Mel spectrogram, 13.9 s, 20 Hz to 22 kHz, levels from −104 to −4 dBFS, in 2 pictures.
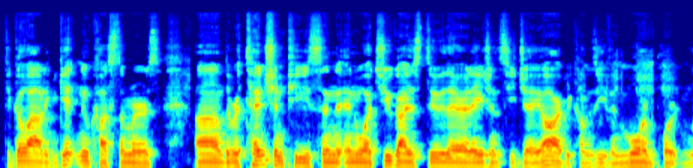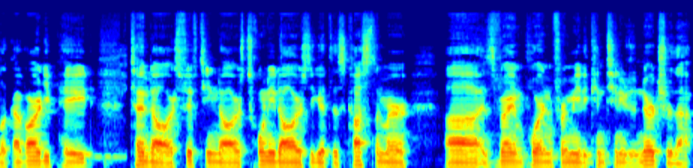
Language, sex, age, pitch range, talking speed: English, male, 20-39, 90-100 Hz, 215 wpm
